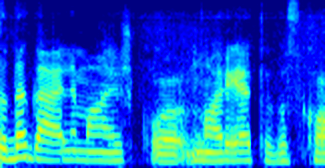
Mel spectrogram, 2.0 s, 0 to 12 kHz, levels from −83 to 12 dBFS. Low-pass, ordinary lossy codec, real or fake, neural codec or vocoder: 10.8 kHz; Opus, 16 kbps; fake; vocoder, 44.1 kHz, 128 mel bands, Pupu-Vocoder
